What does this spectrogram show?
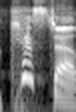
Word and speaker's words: Kista: do you spell it it's kista i i read it krista the first time i read it it's kista like the katy perry song i kissed a girl kista wait did you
